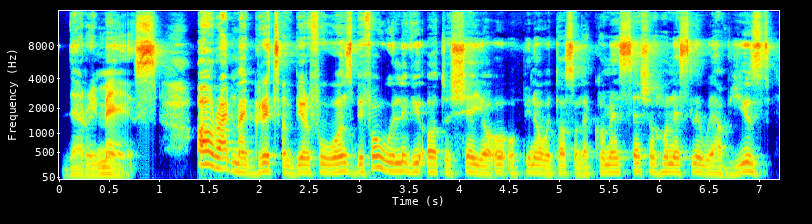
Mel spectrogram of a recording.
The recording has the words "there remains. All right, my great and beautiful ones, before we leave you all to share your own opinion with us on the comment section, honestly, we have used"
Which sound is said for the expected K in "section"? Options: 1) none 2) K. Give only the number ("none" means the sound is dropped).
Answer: 1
